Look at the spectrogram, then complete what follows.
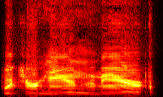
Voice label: Police Bull Horn Voice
